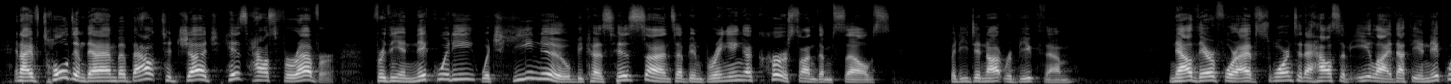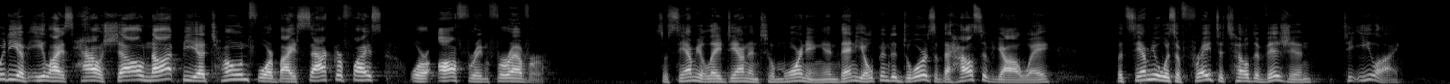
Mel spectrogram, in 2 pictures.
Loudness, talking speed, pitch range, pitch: -20 LUFS, 180 wpm, 135-190 Hz, 160 Hz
